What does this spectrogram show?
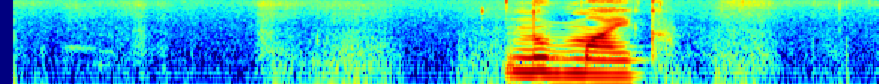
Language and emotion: Russian, neutral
